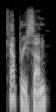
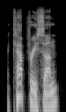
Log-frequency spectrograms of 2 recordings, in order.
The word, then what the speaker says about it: Capri Sun: Capri Sun. Yeah. Is that how you say it? Capri? Capri Sun. I mean, the island's called Capri, but we call it a Capri Sun.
